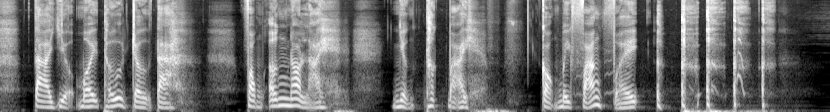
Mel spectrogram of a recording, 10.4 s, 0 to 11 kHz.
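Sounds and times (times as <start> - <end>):
speech: 0.4 - 2.4, 3.1 - 4.3, 4.9 - 6.2, 6.8 - 8.8
pale exhausted man coughing harshly: 8.2 - 9.8.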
